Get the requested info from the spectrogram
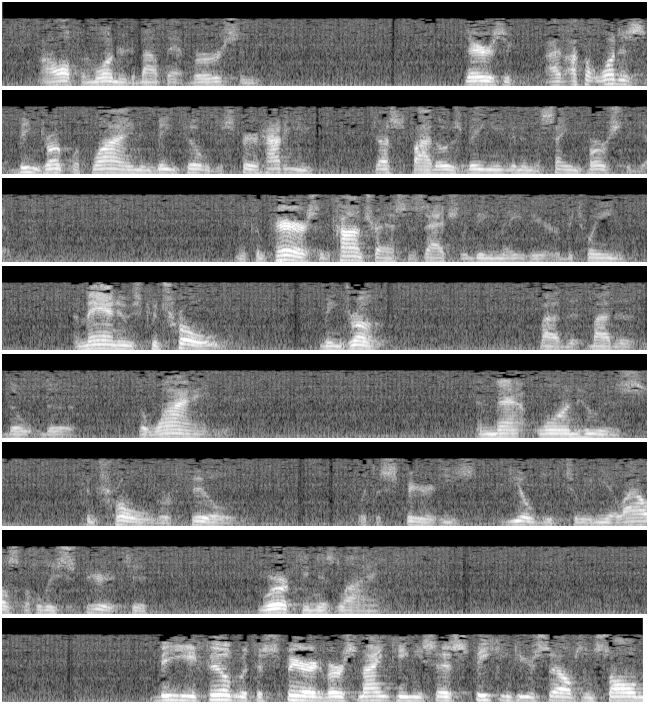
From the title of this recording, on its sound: Ketha Heights Baptist Church ~ Live Broadcast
